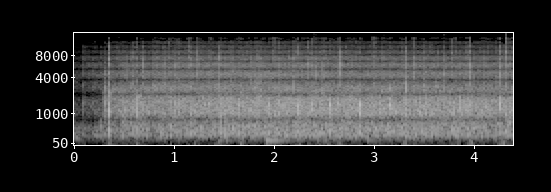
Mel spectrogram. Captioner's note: audience applauding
